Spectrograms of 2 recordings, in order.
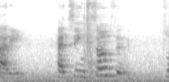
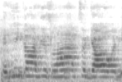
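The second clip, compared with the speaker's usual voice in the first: plain reading voice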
